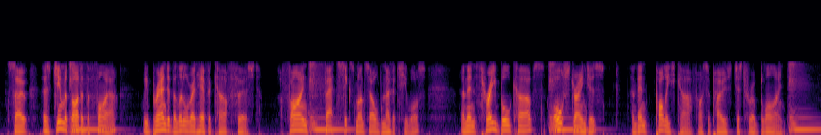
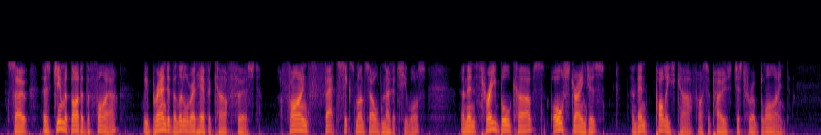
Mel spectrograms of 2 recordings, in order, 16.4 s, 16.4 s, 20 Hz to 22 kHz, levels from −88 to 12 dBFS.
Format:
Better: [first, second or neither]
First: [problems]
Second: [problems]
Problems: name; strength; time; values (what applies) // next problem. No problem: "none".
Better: second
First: background sound (Guitar); 11 dB below the speech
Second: none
